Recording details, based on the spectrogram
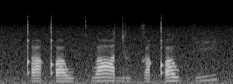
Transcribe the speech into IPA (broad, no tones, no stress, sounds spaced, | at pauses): qʼ ɛ qʼ o w kʷʰ ɑ d ʉ k ə qʼ u k i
